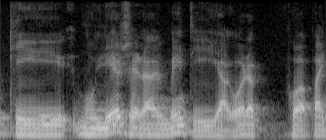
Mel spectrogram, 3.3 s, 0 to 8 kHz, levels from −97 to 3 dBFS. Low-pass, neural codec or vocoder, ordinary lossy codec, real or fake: none; none; none; real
